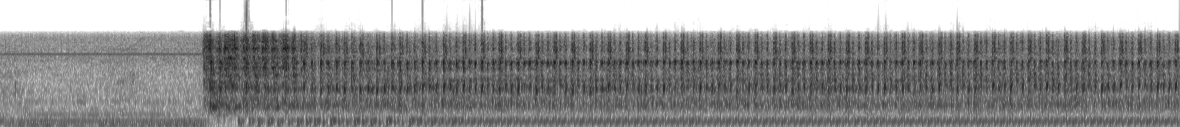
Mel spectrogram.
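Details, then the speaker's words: Honda Spree scooter after servicing: final drive oil changed, new Honda air filter, fuel sending unit adjusted, exhaust rust removed. It catches after a second of cranking and settles into a steady, even, buzzy idle with no misses or rattles. "here that's how she runs underneath that's it"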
